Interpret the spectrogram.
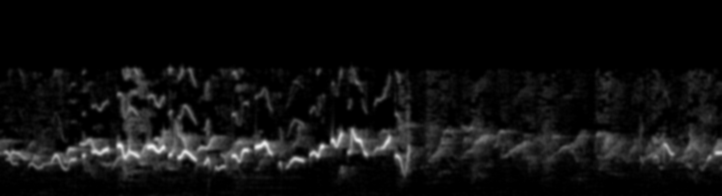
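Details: High, rapid, warbling twitter from a mountain leaf warbler in pre pare, blereng gacor style, played as a trapping lure; continuous wavering notes for three seconds, then softer scattered phrases.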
